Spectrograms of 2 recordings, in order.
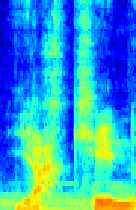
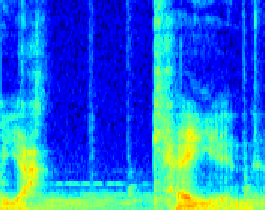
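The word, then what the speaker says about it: Jachin: j on them uh this stands for uh boaz or baz and jacquin or yakayin uh depending on your hebrew pronunciation and mine's not brilliant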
